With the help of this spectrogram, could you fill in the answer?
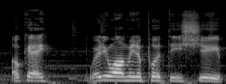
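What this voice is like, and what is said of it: Thick New York accent. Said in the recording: “our moving guy had such a thick New York accent”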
